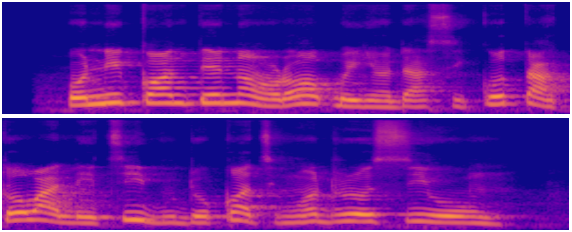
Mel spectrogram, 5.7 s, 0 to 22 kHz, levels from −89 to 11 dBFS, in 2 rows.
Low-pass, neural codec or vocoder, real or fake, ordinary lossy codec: none; autoencoder, 48 kHz, 128 numbers a frame, DAC-VAE, trained on Japanese speech; fake; none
